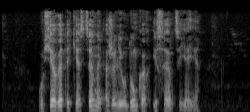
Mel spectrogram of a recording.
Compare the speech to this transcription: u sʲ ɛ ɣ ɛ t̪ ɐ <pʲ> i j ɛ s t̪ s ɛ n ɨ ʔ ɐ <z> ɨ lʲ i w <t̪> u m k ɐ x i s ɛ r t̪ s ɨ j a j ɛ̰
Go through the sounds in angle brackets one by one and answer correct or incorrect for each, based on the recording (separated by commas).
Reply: incorrect, incorrect, incorrect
